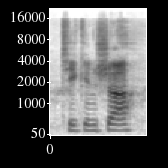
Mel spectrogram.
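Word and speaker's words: Tekonsha: for and uh yeah tikenshaw is how you say that teakin tikon Shaw tikon Shaw um yeah heads up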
